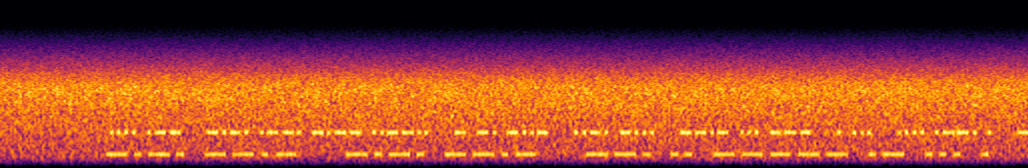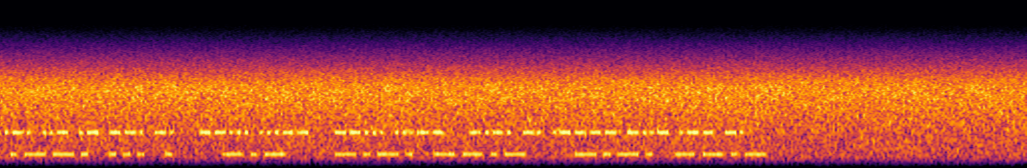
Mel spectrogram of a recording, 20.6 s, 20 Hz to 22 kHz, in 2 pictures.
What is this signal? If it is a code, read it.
Morse code, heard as two keyed tones, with heavy radio static. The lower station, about 17 wpm, 360 Hz: CQ CQ GI0ASE PSE K CQ CQ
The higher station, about 32 wpm, 870 Hz: HW CPY? TNX FB QSO ES HPE CUAGN 73 73 CN1XWN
